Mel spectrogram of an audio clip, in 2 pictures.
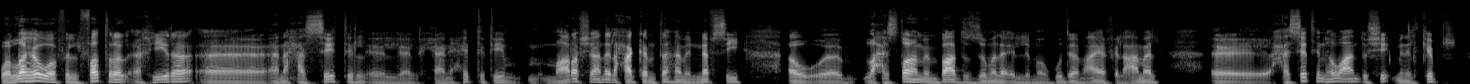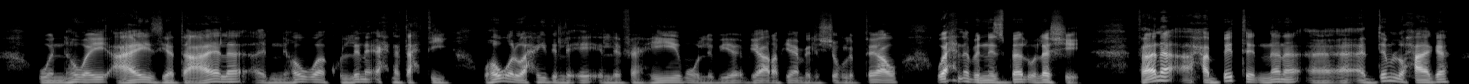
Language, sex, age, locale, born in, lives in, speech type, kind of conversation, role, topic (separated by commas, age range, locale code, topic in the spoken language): Arabic, male, 45-49, ar-EG, Egypt, Portugal, conversation, advice, user, أتعامل إزاي مع النقد السلبي أو التعليقات اللي بتتقال بنيّة وحشة: أرد ولا أتجاهل؟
